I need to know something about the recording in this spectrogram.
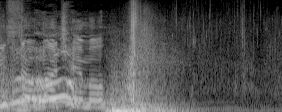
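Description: Flames burst with a loud whoosh.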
